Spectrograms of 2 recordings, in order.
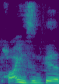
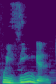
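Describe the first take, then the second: First: The name is said in a non-Brazilian way. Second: The name is said the usual Brazilian way.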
